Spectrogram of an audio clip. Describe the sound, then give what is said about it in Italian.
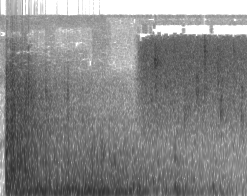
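Loud thunder rumbles through a rainstorm as a deep, broad roar with the hiss of rain. It holds strong for about a second, then eases slightly while still rolling. “«Oh no, ci mancava il temporale! Beh, almeno qui sono al sicuro!»”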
